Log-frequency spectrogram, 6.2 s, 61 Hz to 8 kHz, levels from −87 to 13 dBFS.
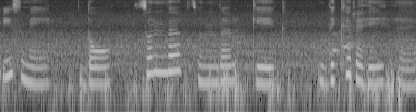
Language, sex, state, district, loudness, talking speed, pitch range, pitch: Hindi, female, Haryana, Rohtak, -20 LUFS, 75 wpm, 215-275 Hz, 225 Hz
